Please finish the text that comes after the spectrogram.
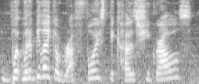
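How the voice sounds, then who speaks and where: A woman's voice: sits high, normal speed, faint music behind. A woman co-hosting a tabletop role-play stream, chatting casually and laughing often while she tries out voices. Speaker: co-host and player.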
